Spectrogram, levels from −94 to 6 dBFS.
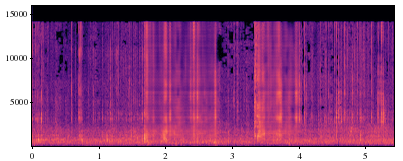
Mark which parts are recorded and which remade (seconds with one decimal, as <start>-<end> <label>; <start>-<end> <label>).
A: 0.0-1.7 recorded; 1.7-2.8 remade; 2.8-3.4 recorded; 3.4-4.0 remade; 4.0-5.4 recorded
